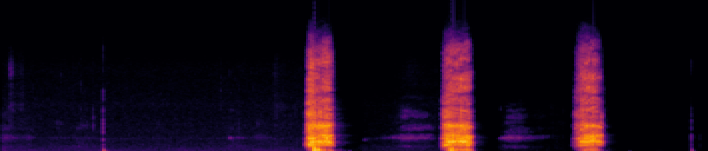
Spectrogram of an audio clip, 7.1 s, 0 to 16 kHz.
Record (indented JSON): {
  "exhalation_length": "7.1 s",
  "exhalation_amplitude": 29725,
  "exhalation_signal_mean_std_ratio": 0.26,
  "survey_phase": "beta (2021-08-13 to 2022-03-07)",
  "age": "45-64",
  "gender": "Male",
  "wearing_mask": "No",
  "symptom_cough_any": true,
  "smoker_status": "Never smoked",
  "respiratory_condition_asthma": false,
  "respiratory_condition_other": false,
  "recruitment_source": "REACT",
  "submission_delay": "1 day",
  "covid_test_result": "Negative",
  "covid_test_method": "RT-qPCR"
}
